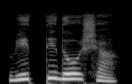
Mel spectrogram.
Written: ಭಿತ್ತಿದೋಷ

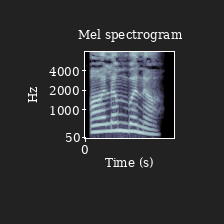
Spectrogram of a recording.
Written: ಆಲಂಬನ

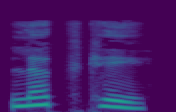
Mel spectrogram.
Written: ಲೊಕ್ಕಿಗ

